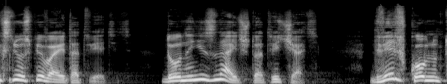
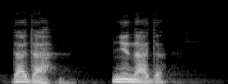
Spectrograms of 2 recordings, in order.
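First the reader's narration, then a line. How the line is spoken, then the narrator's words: Broken, trembling voice. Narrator (Russian): Феликс, он сломлен, дрожащим голосом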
